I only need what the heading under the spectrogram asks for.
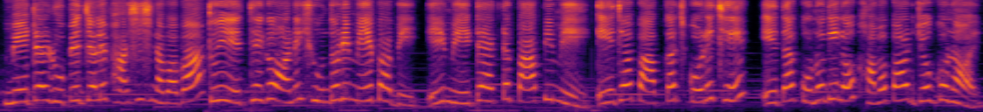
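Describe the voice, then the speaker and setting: A woman's voice: very high voice, brisk. A woman voicing a stern, indignant older village mother in a cartoon, scolding with scorn. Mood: shocked, scolding. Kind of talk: cartoon dialogue acting. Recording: music bed behind voice.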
